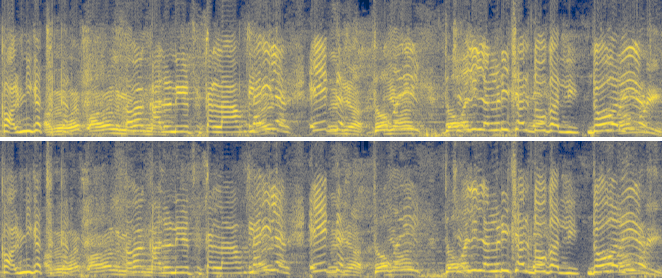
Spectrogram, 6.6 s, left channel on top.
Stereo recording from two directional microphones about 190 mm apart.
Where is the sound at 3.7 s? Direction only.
5° left (ahead or behind).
